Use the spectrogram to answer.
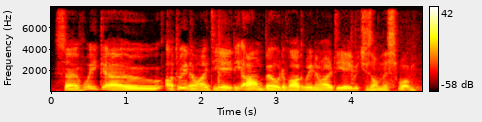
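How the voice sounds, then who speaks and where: A retro computer channel host chats casually on a live stream, a bit congested and coughing from a cold, and his mid-range voice moves fairly quickly. He rambles and thinks aloud while tinkering, pokes fun at his own disorganisation, and his voice occasionally drifts back from the mic.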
